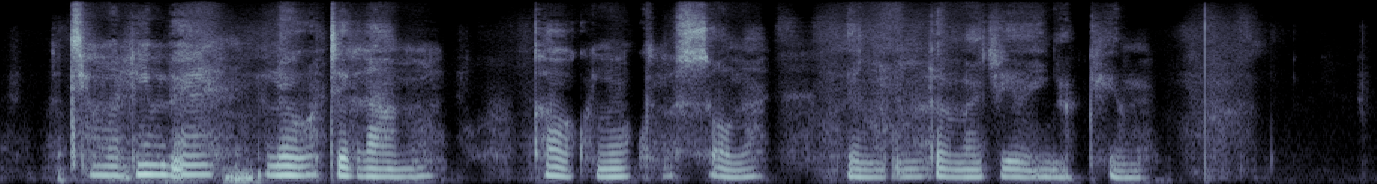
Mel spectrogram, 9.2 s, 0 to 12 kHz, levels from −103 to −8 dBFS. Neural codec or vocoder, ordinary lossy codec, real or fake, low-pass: codec, 24 kHz, 1 kbps, SNAC; none; fake; none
